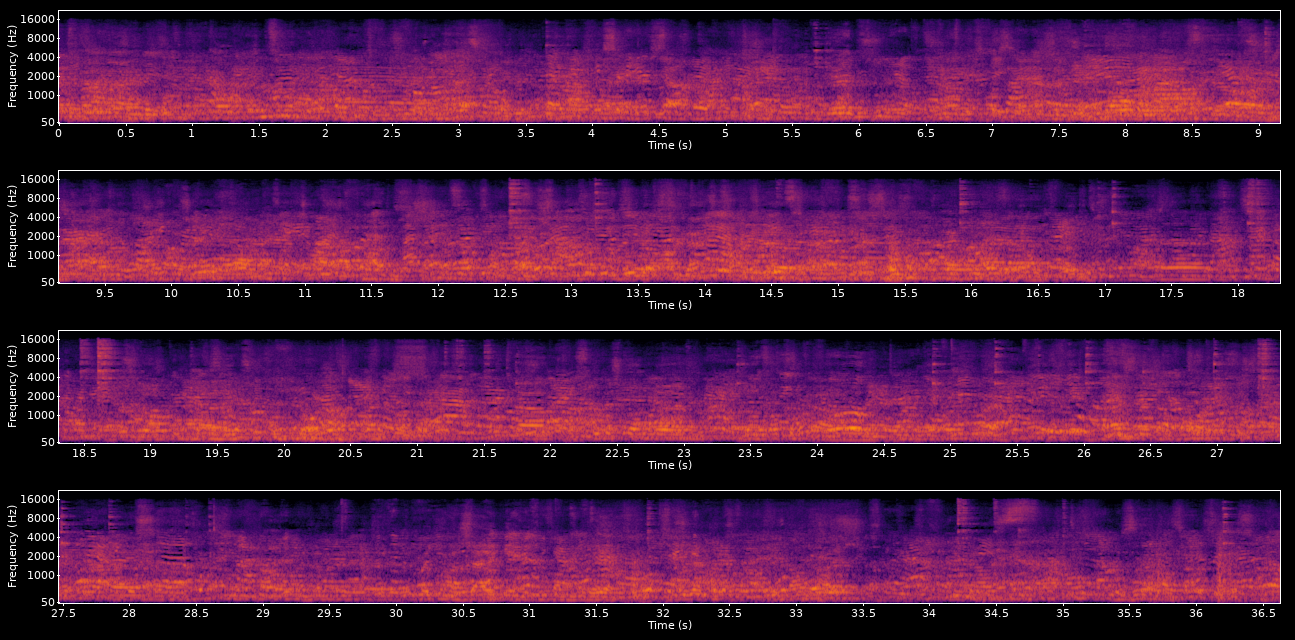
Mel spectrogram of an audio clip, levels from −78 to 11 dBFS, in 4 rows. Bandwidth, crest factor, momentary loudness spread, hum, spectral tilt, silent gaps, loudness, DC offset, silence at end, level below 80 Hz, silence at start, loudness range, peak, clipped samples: 16.5 kHz; 18 dB; 5 LU; none; -4 dB/octave; none; -21 LUFS; under 0.1%; 0 s; -64 dBFS; 0 s; 3 LU; -4 dBFS; under 0.1%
